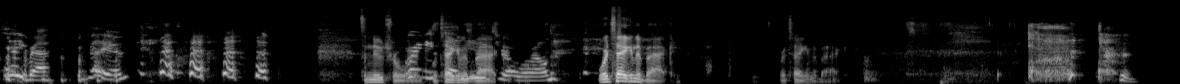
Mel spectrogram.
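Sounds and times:
laughter: 0.0 - 2.7, 4.1 - 5.0
speech: 0.2 - 2.8, 3.6 - 6.8, 7.8 - 9.2, 11.2 - 11.4
person clearing throat: 10.3 - 11.4
person coughing while on a parasite cleanse: 10.3 - 11.4.

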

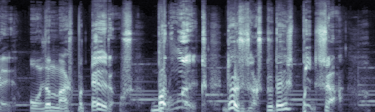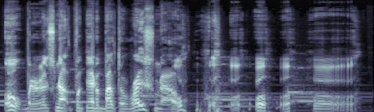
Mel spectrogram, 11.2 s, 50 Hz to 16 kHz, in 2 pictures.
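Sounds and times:
speech: 0.0 - 11.1
voice imitating a hungry stomach growling and grumbling: 8.5 - 11.2.

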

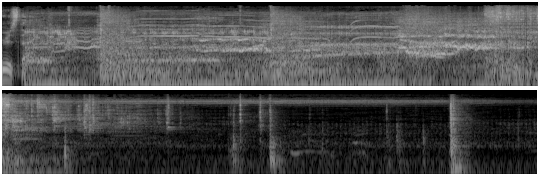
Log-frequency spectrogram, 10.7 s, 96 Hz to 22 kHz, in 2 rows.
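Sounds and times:
car crashing into a person: 0.2 - 7.5
car tires screeching in a skid: 0.2 - 7.6.

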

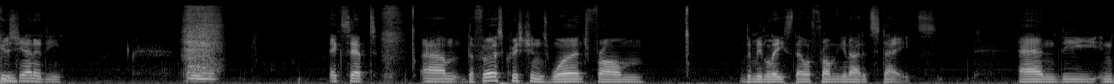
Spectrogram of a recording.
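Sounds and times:
speech: 0.0 - 0.8, 3.3 - 6.5, 7.4 - 9.4, 10.2 - 11.1
sneeze: 1.8 - 2.3.

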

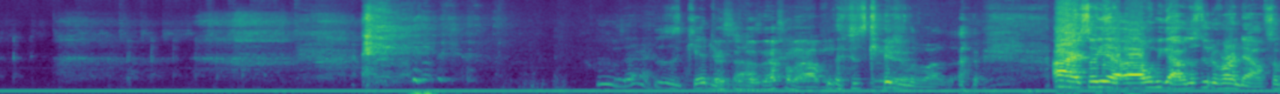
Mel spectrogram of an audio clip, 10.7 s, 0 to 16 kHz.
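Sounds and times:
laughter: 0.0 - 4.4, 6.4 - 8.7
man breathing heavily and roughly: 0.4 - 3.1
speech: 5.0 - 10.6.

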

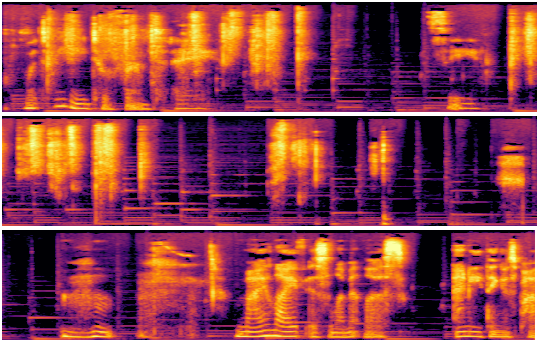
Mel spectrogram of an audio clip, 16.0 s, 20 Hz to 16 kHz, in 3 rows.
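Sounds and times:
deck of cards being shuffled: 0.0 - 3.2, 5.0 - 6.9, 8.0 - 9.3
soft steady tonal music: 0.0 - 16.0
speech: 0.2 - 2.6, 4.4 - 4.9, 11.3 - 11.9, 13.0 - 16.0.

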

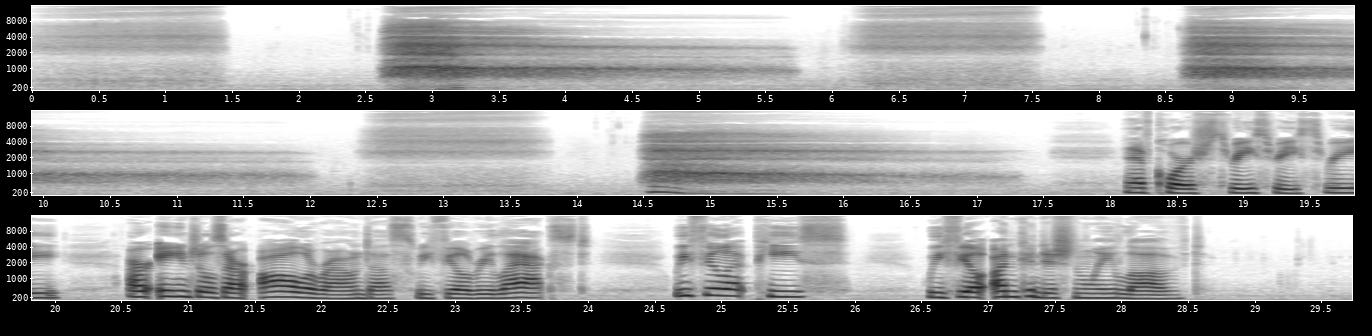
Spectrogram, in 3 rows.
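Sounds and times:
loud hissing exhale in a seated relaxation exercise: 0.0 - 1.5, 2.6 - 7.6, 8.7 - 13.8
quiet deep inhale in a seated relaxation exercise: 0.0 - 1.6, 2.6 - 7.7, 8.6 - 13.9, 14.5 - 18.2, 20.1 - 20.6, 24.1 - 24.7, 26.0 - 26.6
speech: 18.2 - 24.1, 24.7 - 26.0, 26.6 - 28.7.

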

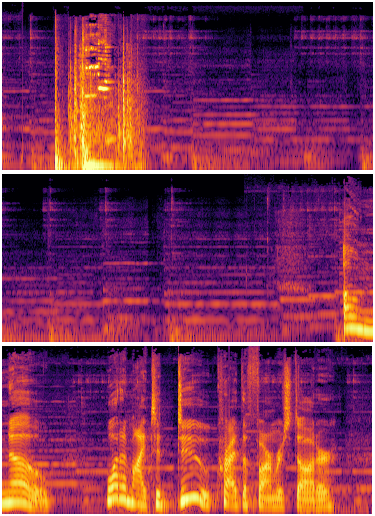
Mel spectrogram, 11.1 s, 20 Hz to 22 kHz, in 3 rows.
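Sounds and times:
heavy door shutting: 0.5 - 1.5
latch or lock rattling: 0.6 - 1.5
speech: 7.2 - 10.8.

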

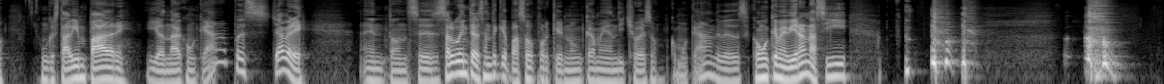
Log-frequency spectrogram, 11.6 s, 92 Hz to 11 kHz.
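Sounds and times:
speech: 0.0 - 9.3
harsh coughs: 9.1 - 9.9, 10.7 - 11.4.

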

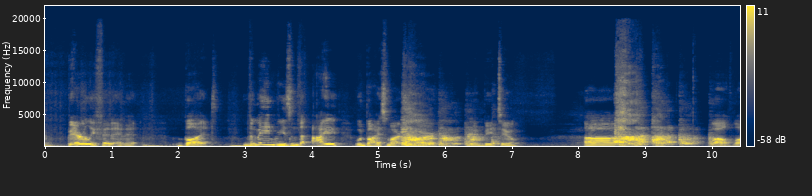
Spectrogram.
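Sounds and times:
speech: 0.4 - 7.2, 8.1 - 9.4, 10.0 - 10.4
person clearing something stuck in the back of the throat: 5.3 - 7.1, 8.4 - 10.3.

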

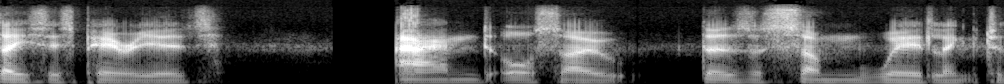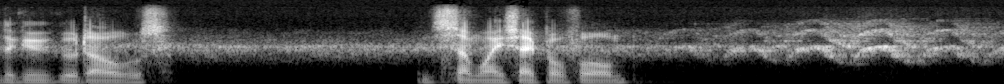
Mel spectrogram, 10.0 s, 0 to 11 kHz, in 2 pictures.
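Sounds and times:
speech: 0.0 - 1.2, 2.0 - 6.0, 7.1 - 8.2
emergency vehicle siren wailing: 8.2 - 10.0.

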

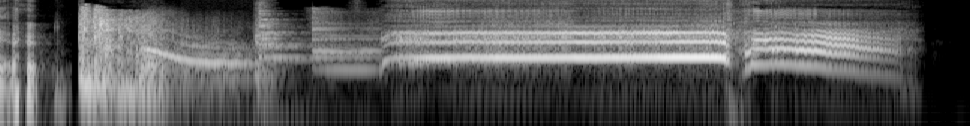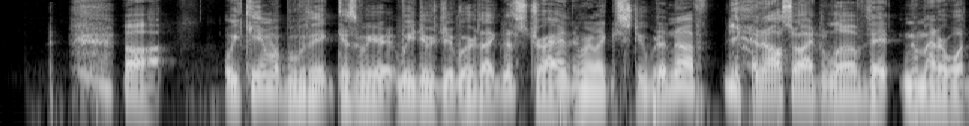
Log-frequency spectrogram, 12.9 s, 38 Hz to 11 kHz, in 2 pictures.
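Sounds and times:
speech: 0.0 - 1.9, 7.3 - 12.9
sharp bang: 0.6 - 2.0
person hollering a long drawn-out yeehaw: 2.6 - 6.2.

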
